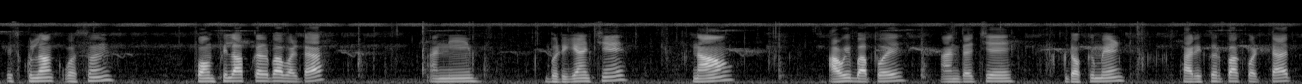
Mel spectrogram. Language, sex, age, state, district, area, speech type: Goan Konkani, male, 18-30, Goa, Salcete, rural, spontaneous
